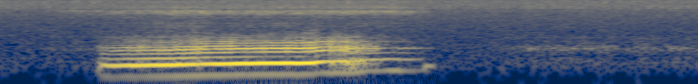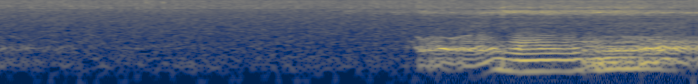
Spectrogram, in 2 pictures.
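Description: Two drawn-out, buzzy, tonal snores about five seconds apart, with quiet between them: snoring.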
